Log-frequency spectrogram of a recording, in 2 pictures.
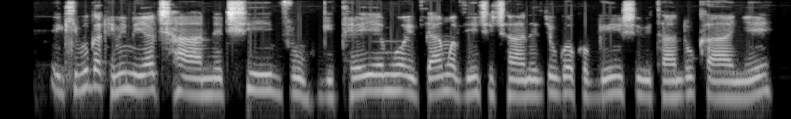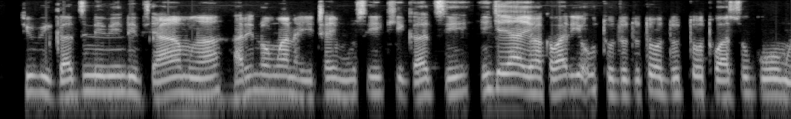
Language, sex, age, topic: Rundi, male, 18-24, education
